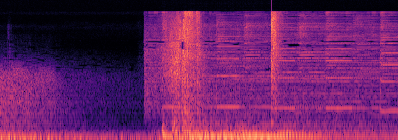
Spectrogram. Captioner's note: dunk sound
